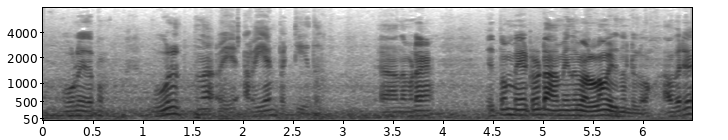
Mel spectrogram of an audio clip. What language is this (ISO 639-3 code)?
mal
